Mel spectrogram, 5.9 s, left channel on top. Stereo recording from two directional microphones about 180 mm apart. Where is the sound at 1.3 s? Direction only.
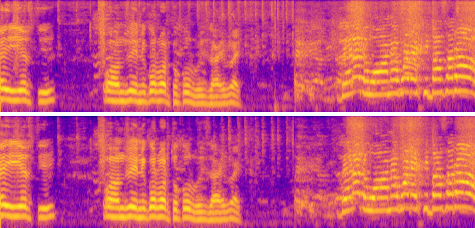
60° right (ahead or behind); by 2.5 s 80° right.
